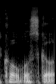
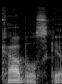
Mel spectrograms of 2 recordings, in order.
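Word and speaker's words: Cobleskill: in this cave in cobal Skill New York is it actually pronounced cobal skill or is it Cobble skill I mean there's only one b in it right Cobble it's cobl e so I don't say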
